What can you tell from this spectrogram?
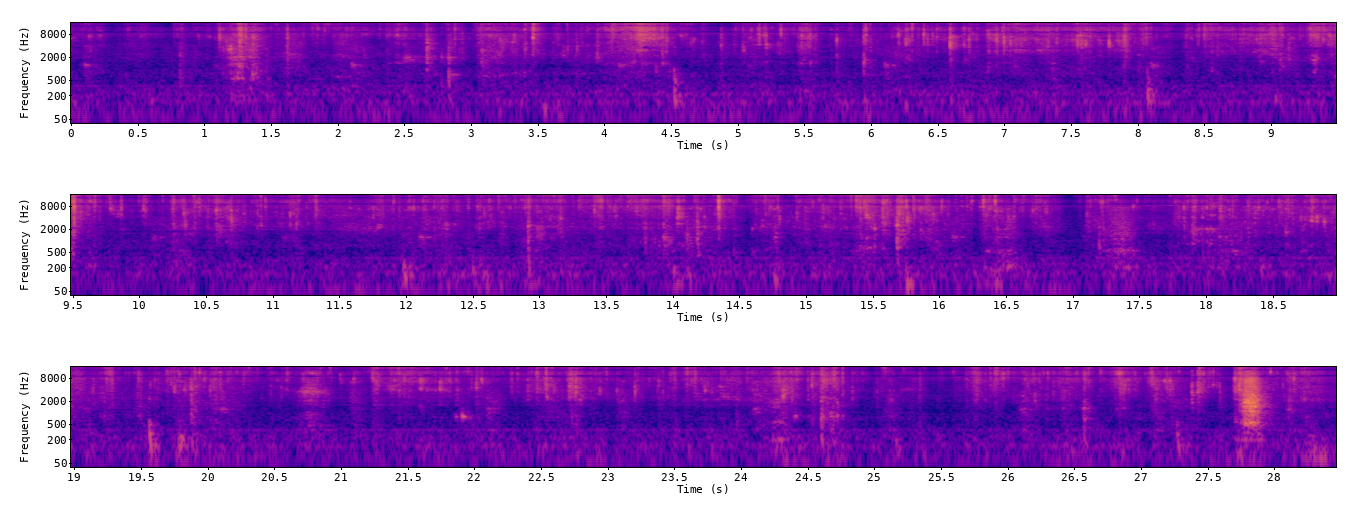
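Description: Faint, irregular small clicks and peeling noises of raw chicken skin being pulled off the meat by hand on a plastic cutting board, with one sharp knock near the end.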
